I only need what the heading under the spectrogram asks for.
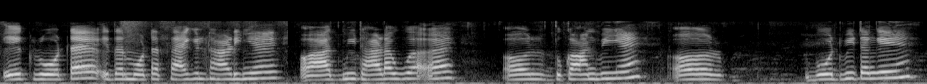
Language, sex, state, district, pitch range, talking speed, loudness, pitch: Bundeli, female, Uttar Pradesh, Budaun, 230-270 Hz, 115 wpm, -16 LUFS, 245 Hz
